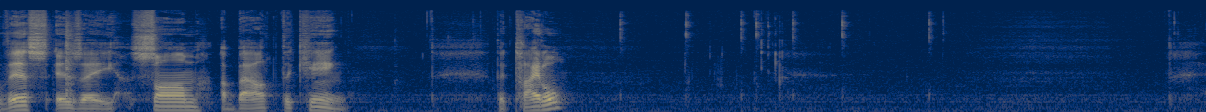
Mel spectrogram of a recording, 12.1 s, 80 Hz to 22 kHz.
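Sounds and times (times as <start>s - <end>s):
faint sharp clicks: 6.2s - 8.6s, 9.2s - 9.5s.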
